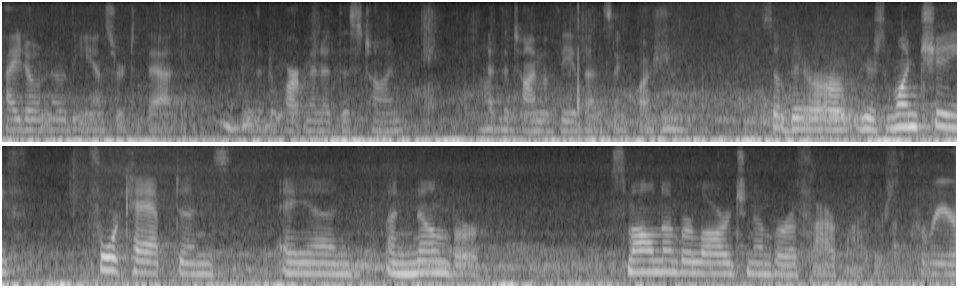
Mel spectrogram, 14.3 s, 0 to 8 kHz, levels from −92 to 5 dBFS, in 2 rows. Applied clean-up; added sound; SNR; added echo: none; Wind; -1 dB; none.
